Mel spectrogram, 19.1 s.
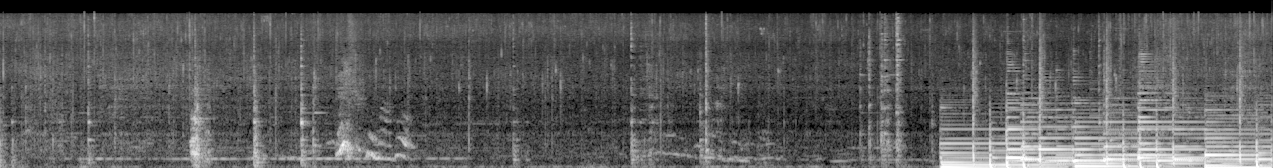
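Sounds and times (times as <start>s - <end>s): potatoes sizzling in hot oil: 0.0s - 19.0s
loud background music: 14.2s - 19.0s.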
